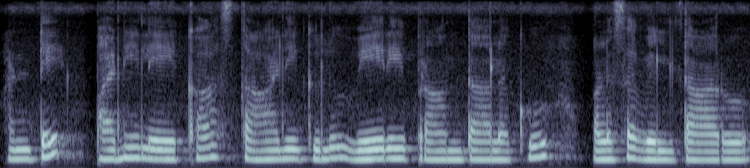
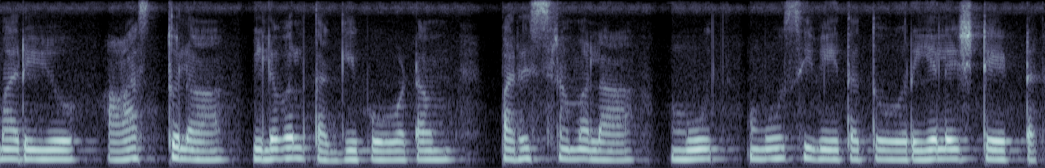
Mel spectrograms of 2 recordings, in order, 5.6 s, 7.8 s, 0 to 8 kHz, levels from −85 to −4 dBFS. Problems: background sounds at intervals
